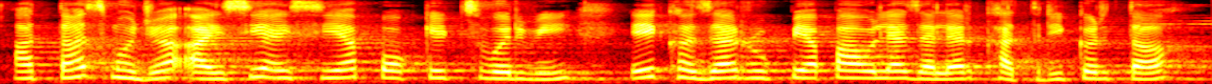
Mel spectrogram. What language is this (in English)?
Konkani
